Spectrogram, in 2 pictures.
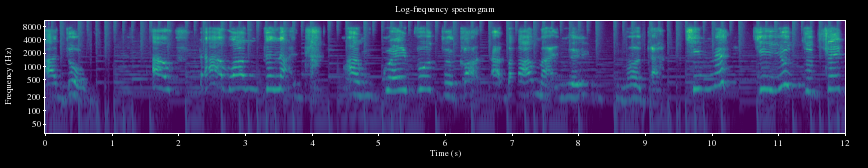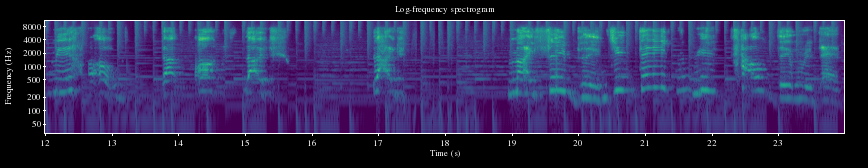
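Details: Dysarthria in a 47-year-old woman with cerebral palsy, which presents through her speech.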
